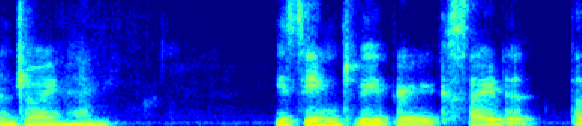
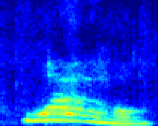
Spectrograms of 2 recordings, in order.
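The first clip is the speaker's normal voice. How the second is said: much higher mock wonder; high wow; 13 semitones higher than usual. Reader marvelling at the ending, high wow. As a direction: squeak it up high.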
